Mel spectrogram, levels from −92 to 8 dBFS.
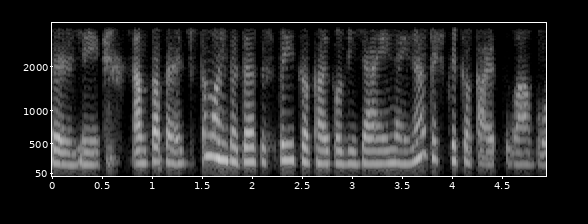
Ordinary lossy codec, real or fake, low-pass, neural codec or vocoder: none; fake; 3.6 kHz; codec, 24 kHz, 0.9 kbps, WavTokenizer, medium music audio release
